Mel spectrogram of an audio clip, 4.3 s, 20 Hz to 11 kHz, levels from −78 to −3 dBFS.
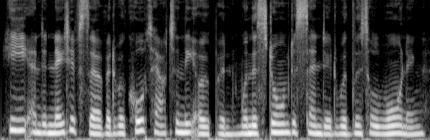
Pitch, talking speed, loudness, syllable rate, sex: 190 Hz, 250 wpm, -14 LUFS, 6.4 syllables/s, female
